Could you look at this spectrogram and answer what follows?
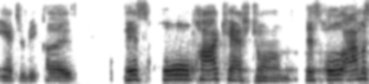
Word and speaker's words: jawn: It's you can throw in thing and John. John is another word for thing. Rhymes Person, with place, yawn. or thing. Yes, yawn, John. John. Some people say jaunt.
